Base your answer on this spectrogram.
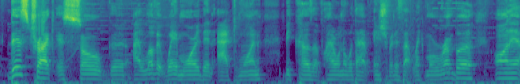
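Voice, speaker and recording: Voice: medium pitch, fairly bright tone. Someone giving casual, gushing video game commentary in an enthusiastic, emphatic, rambling way. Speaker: video creator reviewing a game. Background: game music.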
